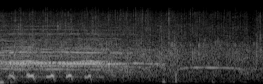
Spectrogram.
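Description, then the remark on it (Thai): A crowd applauds steadily for a model father, a dense wash of clapping that stays fairly loud before tapering slightly toward the end, with no one speaking. “พ่อตัวอย่างไหมฮะขอเสียงปรบมือหน่อยสิฮะ”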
